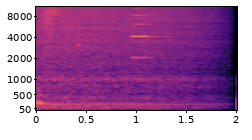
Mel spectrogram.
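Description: Soup base sautéing in a stockpot, a steady sizzle that fades out to silence, with a faint short beep about a second in.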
